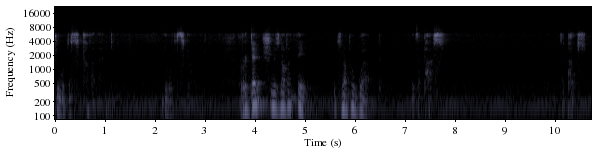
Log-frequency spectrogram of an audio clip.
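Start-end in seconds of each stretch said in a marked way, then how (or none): 0.0-3.8 soft hushed whisper; preacher's hushed whisper to the flock; whispered aside. Real, not acted. Dropped to intimate hush. 7.1-10.6 unvoiced intimate whisper; hushed repeated whisper for emphasis. Real, not acted.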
